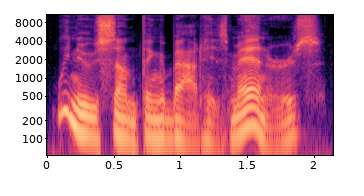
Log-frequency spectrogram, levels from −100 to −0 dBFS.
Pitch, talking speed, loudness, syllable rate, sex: 115 Hz, 170 wpm, -18 LUFS, 4.9 syllables/s, female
